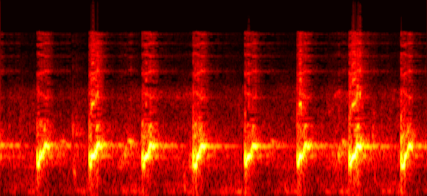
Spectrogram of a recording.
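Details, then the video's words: White-breasted waterhen, used as a lure for the opposite sex: about eight harsh, croaking notes repeated steadily, each a short burst with a clicky top, roughly two to three per second. "suara!! burung ruak ruak"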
